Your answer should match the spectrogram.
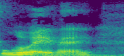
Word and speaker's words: Loewe: The brand, Loewe, is not pronounced low, you guys. It's pronounced Loewe.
